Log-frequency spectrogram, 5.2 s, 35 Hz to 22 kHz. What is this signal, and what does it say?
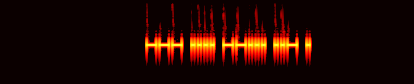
Morse code, heard as a keyed tone, about 30 wpm, 700 Hz. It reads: OH7UE
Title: DXCC-100 Call Signs - 5 Characters - Repeated 3x - 30wpm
